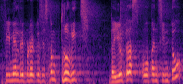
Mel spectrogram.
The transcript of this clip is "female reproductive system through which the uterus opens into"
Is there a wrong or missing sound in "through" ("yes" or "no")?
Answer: yes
